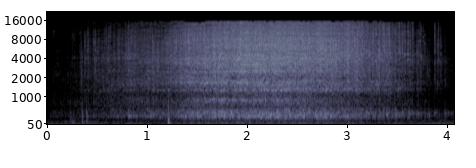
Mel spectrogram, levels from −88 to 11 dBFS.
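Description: No technical faults can be heard anywhere in this audio.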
